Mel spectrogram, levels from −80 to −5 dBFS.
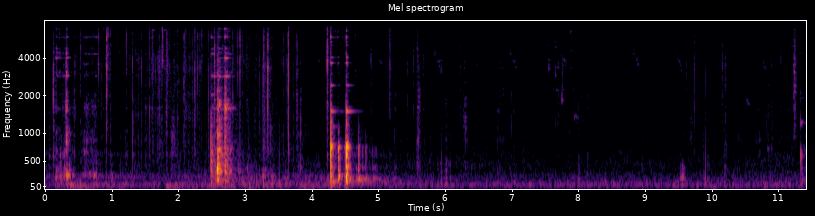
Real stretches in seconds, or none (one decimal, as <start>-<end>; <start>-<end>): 0.0-11.4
